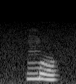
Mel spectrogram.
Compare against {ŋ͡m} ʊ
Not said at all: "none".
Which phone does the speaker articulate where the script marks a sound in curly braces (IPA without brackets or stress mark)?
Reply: ŋ͡m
